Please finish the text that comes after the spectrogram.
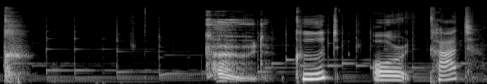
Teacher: Velar. The back of the tongue touches the soft palate.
